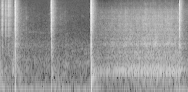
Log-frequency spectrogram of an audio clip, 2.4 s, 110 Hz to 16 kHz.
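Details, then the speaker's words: Dodge Dakota with a Magnum V6, non-starting and in neutral: sharp single clicks about half a second apart, then a faint hum, and the engine never turns over. The starter motor has failed and is replaced with a used junkyard starter. "you guys can hear it for yourself it can't turn over the truck so the same thing is inside so it's pretty much gonna lead to a starter so if we have the truck in neutral technically it should be able to turn over the engine and it's not doing anything really"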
